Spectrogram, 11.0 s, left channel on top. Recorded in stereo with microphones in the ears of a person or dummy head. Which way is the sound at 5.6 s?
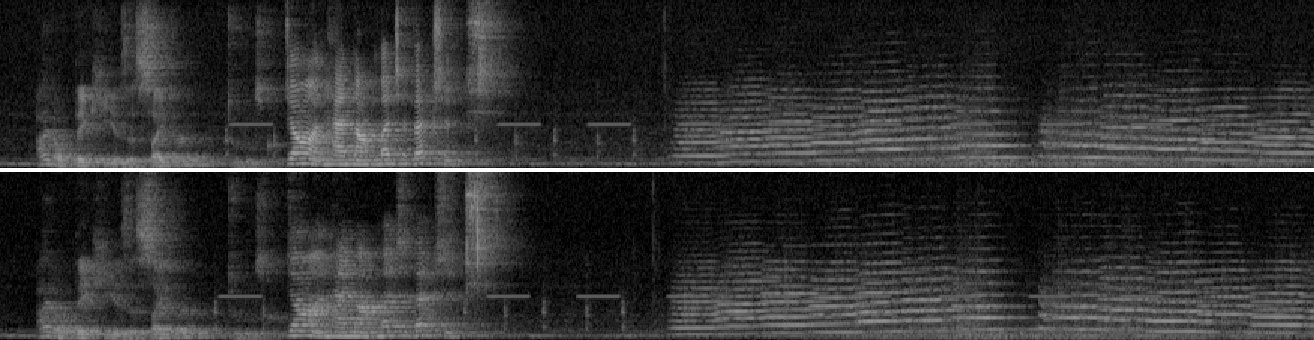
75° right (ahead or behind).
